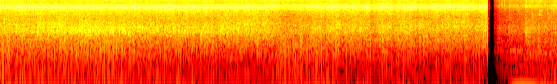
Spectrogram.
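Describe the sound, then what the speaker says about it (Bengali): Fish frying in hot oil in a wok, a steady loud sizzle and hiss running continuously, briefly interrupted near the end before the sizzle resumes more softly. "এবার আমি মাছগুলো ভেজে নেব।"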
